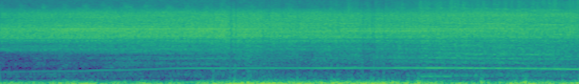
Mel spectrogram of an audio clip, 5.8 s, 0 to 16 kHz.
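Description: Electric motor and propeller of an FMS P-47 Thunderbolt RC model in flight, a steady whine whose pitch rises over the first couple of seconds, holds, then eases down near the end. A low rumble of wind on the microphone runs under it and is the loudest part.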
